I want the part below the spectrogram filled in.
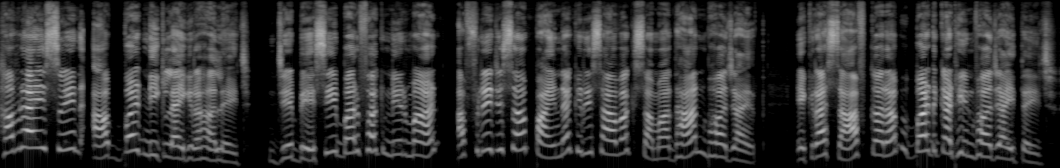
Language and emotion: Maithili, happy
